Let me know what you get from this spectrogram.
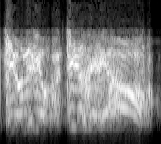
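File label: Korean bailout mood high, speech; War Thunder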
